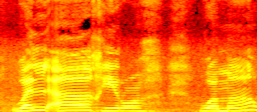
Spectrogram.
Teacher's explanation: واو کے اوپر سنگل حرکت، ما الف مدہ ایک الف برابر پڑھیں گے · اگر ہم یہاں پہ رکیں گے تو ہم تا کو ہاں میں بدل کے ساکن کر دیں گے.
